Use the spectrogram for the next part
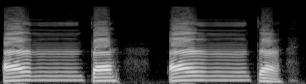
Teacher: Anta ada bacaan ikhfa hakiki, yaitu suara nunnya disamarkan ke huruf ta. Anta, anta, tidak dibaca anta, anta, tapi anta, terdengar samar-samar suara nun kepada huruf ta.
